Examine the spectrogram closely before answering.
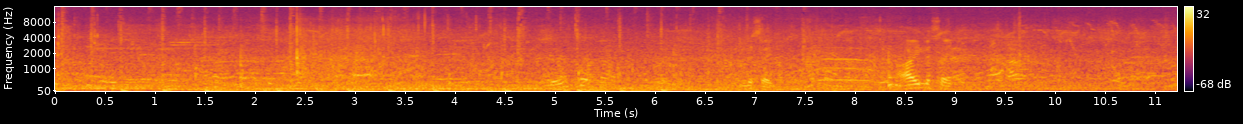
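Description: Young men and women chatter and call out nearby.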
